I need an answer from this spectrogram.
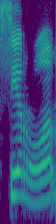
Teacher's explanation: Ro-nya double ya, ada 2 sirro, maka ro-nya dibaca dengan tebal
